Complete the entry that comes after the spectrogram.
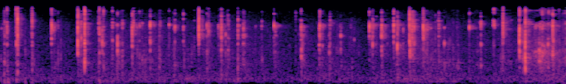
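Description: Fingertips with long red nails type on the keys of a white slim plastic computer keyboard held in one hand. A quick, irregular stream of crisp, bright plastic clicks is heard, each dying away almost instantly, with no low end beneath them.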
